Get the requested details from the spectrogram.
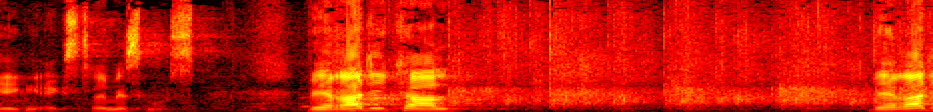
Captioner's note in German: Beifall CDU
